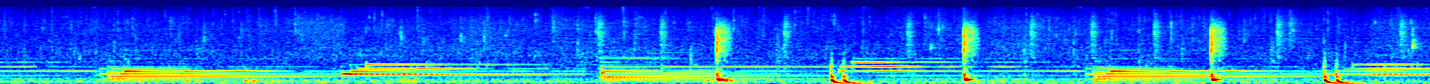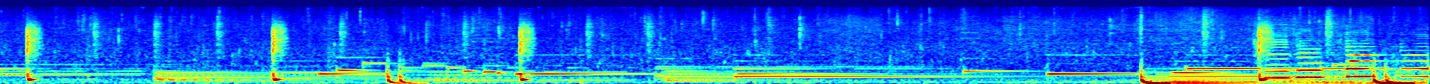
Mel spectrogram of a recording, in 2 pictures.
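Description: Steady rain sound mixed with a chill instrumental beat: soft chords changing every second or two, with a few deep kick-drum hits. The music grows louder with a heavier bass near the end.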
